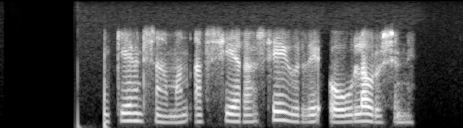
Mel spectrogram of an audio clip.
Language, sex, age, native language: Icelandic, female, 50-59, Icelandic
